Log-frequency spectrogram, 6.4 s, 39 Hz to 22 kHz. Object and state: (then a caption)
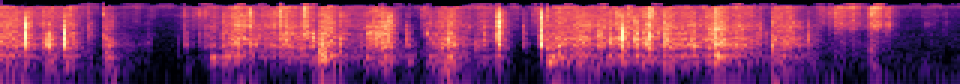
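Dry, brittle soap shavings being crushed. Hands in pink rubber gloves crush, squeeze and rub small, dry, brittle pink and blue soap flakes and cubes cut from Duru 1+1 ocean and grapefruit bars, then press them flat against a beige surface. The result is dense, crisp crunching and crackling, bright and dry with almost no low end, in bursts separated by brief quiet pauses.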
